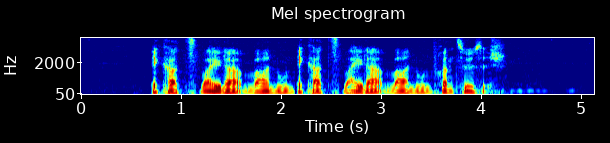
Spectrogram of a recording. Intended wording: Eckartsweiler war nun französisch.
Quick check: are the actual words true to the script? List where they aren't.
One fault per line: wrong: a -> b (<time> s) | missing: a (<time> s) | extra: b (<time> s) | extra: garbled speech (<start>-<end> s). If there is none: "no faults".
extra: eckartsweiler war nun (2.1 s)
